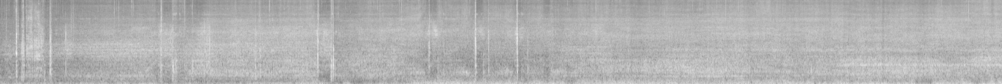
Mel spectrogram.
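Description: Downhill longboard wheels rolling fast on asphalt: a steady rushing noise with a deep rumble, growing louder as the ride picks up speed. A few sharp clicks come in the first half.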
